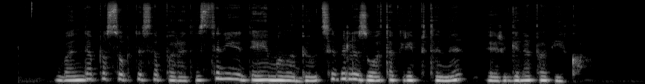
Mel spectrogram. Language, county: Lithuanian, Vilnius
